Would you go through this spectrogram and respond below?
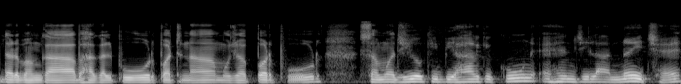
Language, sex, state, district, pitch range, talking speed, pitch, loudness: Maithili, male, Bihar, Saharsa, 100-125 Hz, 125 wpm, 110 Hz, -18 LUFS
